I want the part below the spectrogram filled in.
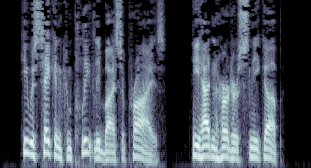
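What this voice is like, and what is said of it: Usual voice. Nothing is said of it.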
